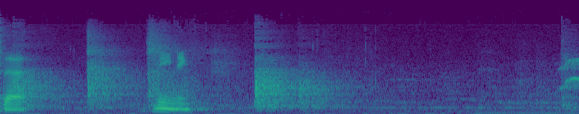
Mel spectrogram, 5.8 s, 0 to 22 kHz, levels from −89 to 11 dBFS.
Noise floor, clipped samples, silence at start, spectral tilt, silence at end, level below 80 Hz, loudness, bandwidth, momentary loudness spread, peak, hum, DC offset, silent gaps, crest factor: -55 dBFS; under 0.1%; 0 s; -5.5 dB/octave; 0 s; -66 dBFS; -34 LUFS; 13 kHz; 26 LU; -12 dBFS; 60 Hz at -60 dBFS; under 0.1%; none; 22 dB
